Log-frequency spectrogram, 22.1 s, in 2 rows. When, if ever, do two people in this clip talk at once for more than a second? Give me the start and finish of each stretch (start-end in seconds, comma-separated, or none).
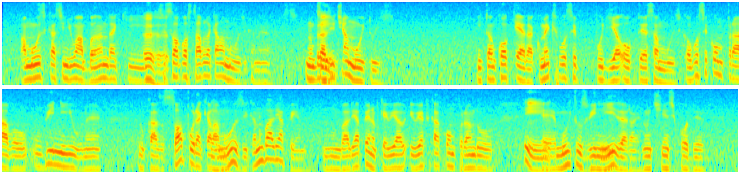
none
